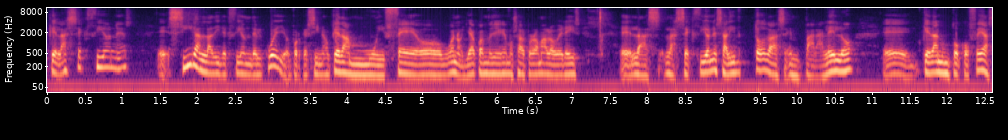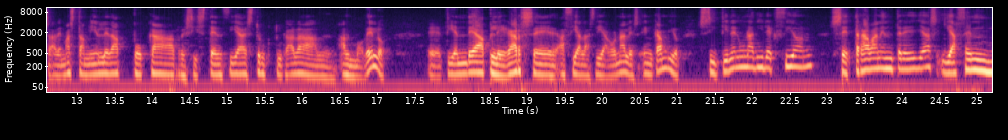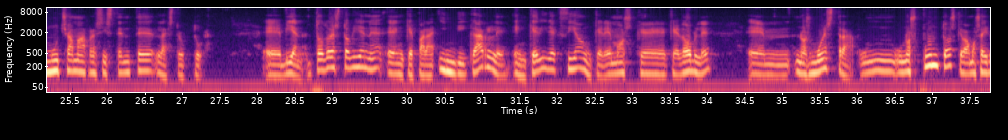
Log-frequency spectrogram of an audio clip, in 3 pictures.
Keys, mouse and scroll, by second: 14.3-16.1 middle drag, 19.3-21.1 middle drag, 23.2-26.7 middle drag, 27.0-27.6 scroll down 1, 27.6-29.3 middle drag, 29.3-30.6 scroll up 1, 30.6 scroll up 1, 30.8 middle click, 32.2-35.9 middle drag.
